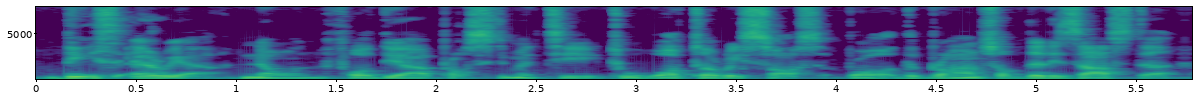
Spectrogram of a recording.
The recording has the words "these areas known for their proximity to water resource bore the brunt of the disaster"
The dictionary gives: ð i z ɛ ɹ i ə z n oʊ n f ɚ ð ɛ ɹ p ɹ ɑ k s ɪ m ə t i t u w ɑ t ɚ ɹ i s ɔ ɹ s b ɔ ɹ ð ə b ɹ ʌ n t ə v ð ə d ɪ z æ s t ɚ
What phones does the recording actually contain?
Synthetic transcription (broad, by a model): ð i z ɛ ɹ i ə n oʊ n f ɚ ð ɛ p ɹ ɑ k s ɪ m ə t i t u w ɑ t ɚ ɹ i s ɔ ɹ s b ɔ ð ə b ɹ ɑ n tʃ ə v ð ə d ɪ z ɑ s t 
